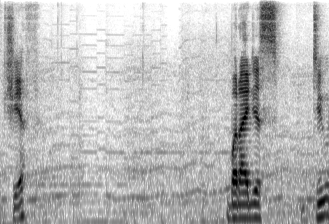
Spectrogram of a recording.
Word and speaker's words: GIF: Sure, he might have made it, but just because it's spelt like giraffe doesn't mean that you say the G like giraffe. It stands for graphic.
